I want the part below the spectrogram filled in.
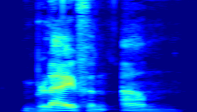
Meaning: inflection of aanblijven: 1. plural present indicative 2. plural present subjunctive
- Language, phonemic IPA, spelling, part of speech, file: Dutch, /ˈblɛivə(n) ˈan/, blijven aan, verb, Nl-blijven aan.ogg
